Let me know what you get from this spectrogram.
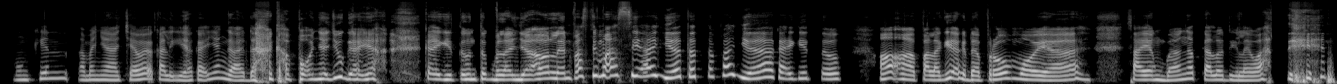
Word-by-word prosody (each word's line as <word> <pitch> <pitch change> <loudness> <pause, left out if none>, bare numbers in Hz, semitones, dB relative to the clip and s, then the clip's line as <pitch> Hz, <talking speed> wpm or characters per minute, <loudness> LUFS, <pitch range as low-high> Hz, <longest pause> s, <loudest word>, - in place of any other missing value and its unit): mungkin, 270 +6 -6
namanya 210 0 -2
cewek 220 +4 0
kali 210 -3 -2
ya, 190 - -2
kayaknya 215 +7 -3
enggak 205 -7 0
ada 200 - +2 0.2
kapoknya 240 +1 0
juga 260 -1 +2
ya 235 +3 +1 0.5
kayak 245 -4 0
gitu, 230 - -5
untuk 240 +1 +1
belanja 220 0 +3 0.2
online 275 0 +2
pasti 385 +4 +1
masih 415 0 +2
saja, 380 -5 +3
tetap 360 0 -2
saja 335 -7 +2
kayak 270 -4 -1 0.2
gitu, 250 0 -2 0.4
heeh, 255 -2 +2
apalagi 210 +4 0
ada 210 -6 0
promo 240 0 +2
ya, 200 +5 +1 0.5
sayang 215 0 +1
banget 225 +7 -1
kalau 215 -1 -1
dilewatin. 210 - -1
240 Hz, 145 wpm, -20 LUFS, 215-280 Hz, 0.5 s, belanja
